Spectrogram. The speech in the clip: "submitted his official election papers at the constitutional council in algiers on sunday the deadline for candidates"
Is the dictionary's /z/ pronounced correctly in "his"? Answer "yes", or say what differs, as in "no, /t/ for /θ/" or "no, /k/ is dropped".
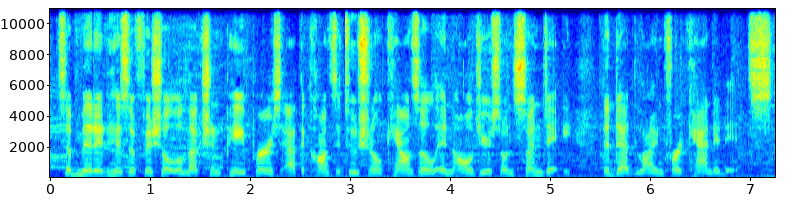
yes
